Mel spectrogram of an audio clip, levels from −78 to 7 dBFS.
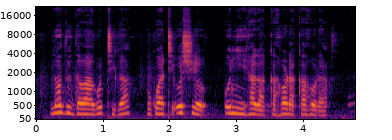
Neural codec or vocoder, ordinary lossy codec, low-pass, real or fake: none; none; none; real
